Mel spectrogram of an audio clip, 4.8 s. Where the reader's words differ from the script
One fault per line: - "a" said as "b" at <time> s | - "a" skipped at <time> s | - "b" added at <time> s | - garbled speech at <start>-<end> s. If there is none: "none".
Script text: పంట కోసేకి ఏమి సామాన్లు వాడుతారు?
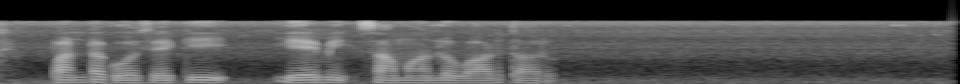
none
